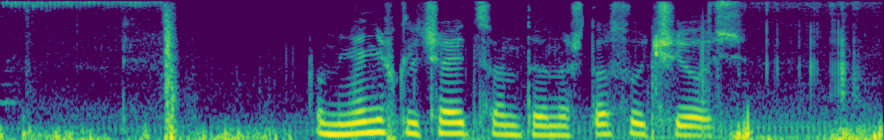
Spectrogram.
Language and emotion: Russian, neutral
